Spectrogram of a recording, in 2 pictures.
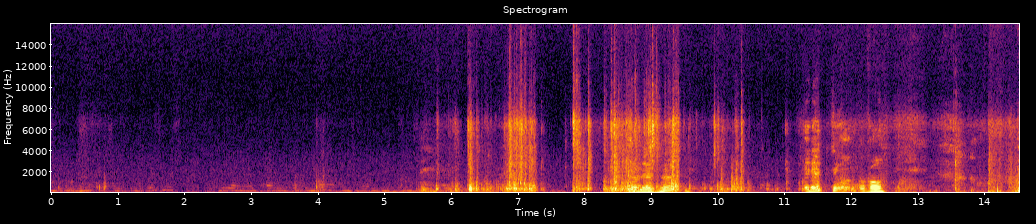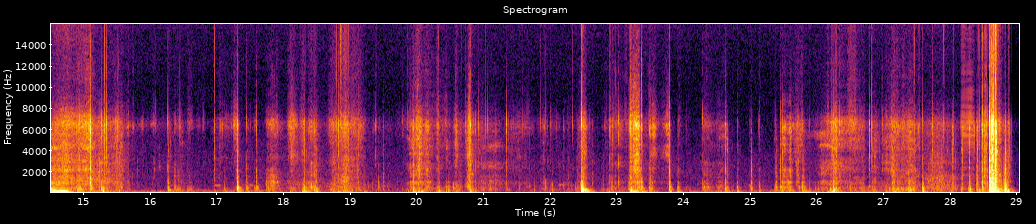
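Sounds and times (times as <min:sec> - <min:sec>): packaging rustling and crinkling: 0:14.0 - 0:29.0.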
